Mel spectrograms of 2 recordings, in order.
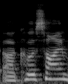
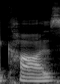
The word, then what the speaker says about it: cos: out of an angle so it's pronounced cosine but we spell it cos so you're not going to say cos it's cos sine all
